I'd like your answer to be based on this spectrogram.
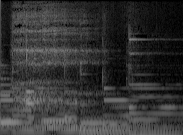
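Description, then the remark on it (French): A short, steady intro theme jingle with sustained chords shifting a couple of times, layered with loud breathing and snort-like inhales and exhales, and no talking. “Euh, et c'est peut-être l'occasion de, lancer un petit générique qu'on adore.”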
